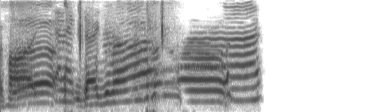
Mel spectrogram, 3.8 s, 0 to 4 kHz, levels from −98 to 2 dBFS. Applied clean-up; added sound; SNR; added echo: neural mask model Resemble Enhance denoiser.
